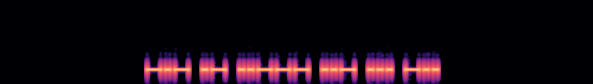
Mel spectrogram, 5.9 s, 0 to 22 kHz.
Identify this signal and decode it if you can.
Morse code, heard as a keyed tone, about 26 wpm, 700 Hz. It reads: KA2USD
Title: Speed Racing - USA 2x3 Call Signs 22wpm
